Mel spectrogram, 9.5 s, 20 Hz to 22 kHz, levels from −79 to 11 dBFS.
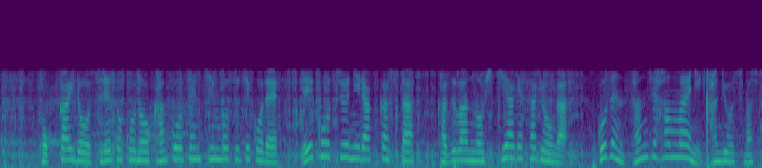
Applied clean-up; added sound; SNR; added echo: none; Writing; 10 dB; none.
